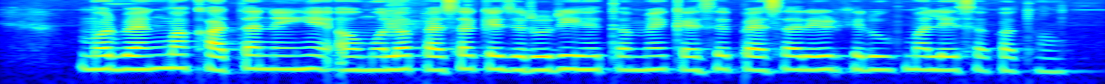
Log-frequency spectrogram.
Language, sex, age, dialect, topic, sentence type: Chhattisgarhi, female, 18-24, Eastern, banking, question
